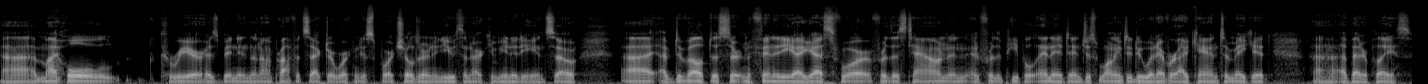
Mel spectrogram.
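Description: Talking at a very fast pace, a man with a very deep, low pitch keeps a monotone, flat intonation with vocal fry. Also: very clean recording, silent background. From New Brunswick, Canada. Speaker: town mayor. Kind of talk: interview.

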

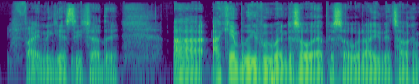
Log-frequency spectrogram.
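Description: Recorded very cleanly against a silent background, a man speaks at a very deep, low pitch with vocal fry. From US South. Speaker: podcast host. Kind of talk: casual chat.

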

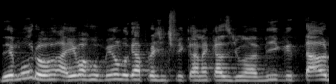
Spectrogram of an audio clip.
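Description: This is a man talking. The audio is very clean, and nothing can be heard behind him. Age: 20s. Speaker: entrepreneur. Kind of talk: interview on stage at live event. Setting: stage with audience.

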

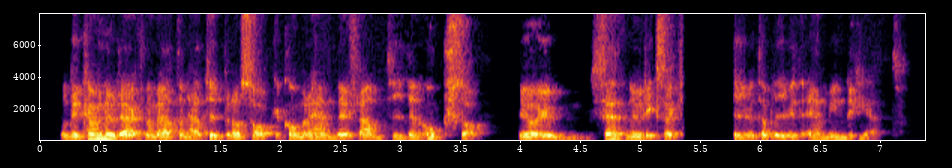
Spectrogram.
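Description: A man talks at a fairly quick pace in a medium pitch, somewhat breathy, with lively intonation. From Östergötland, Sweden. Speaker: economics professor and genealogist. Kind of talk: interview. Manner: halting.

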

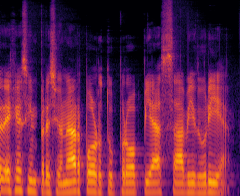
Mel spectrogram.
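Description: On a very clean recording with a silent background, a man with a Mexican accent speaks in a fairly high voice with a bright, sharp tone. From Mexico, Cuernavaca, Morelos. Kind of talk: devotional reflection monologue. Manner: hesitant, many fillers and repetitions.

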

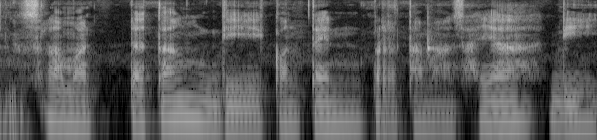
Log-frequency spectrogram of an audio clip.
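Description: Speaking at a very slow pace, a man has a medium pitch. His voice is somewhat breathy. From Indonesia, Jember (East Java). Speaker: podcaster. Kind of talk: solo monologue reading definitions. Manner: formal.

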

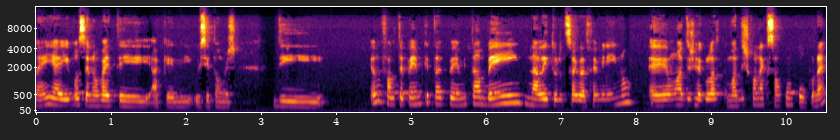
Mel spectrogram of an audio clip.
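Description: A woman speaks in an ordinary speaking voice at a fairly low pitch. Her pace is moderate and her intonation lively. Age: 30s. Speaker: podcast co-host. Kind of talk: casual chat.

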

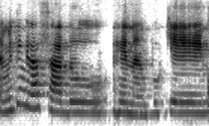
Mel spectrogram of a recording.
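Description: A woman speaks at a fairly high pitch. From Northeast Brazil, Crato in inland Ceará (born in Salvador, Bahia). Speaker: university professor and sign language interpreter. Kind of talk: casual interview chat.

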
